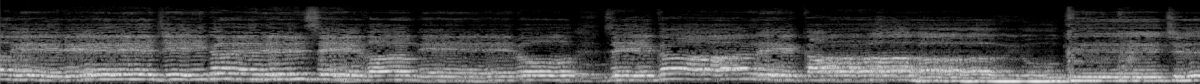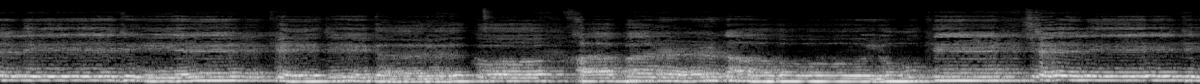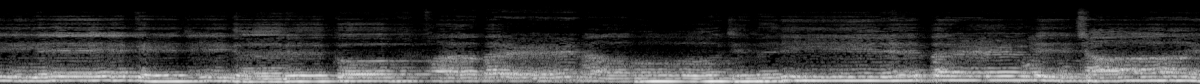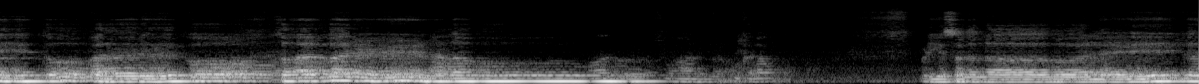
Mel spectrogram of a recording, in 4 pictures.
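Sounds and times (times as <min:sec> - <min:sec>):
man chanting unaccompanied: 0:00.0 - 0:43.9, 0:45.2 - 0:47.9.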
